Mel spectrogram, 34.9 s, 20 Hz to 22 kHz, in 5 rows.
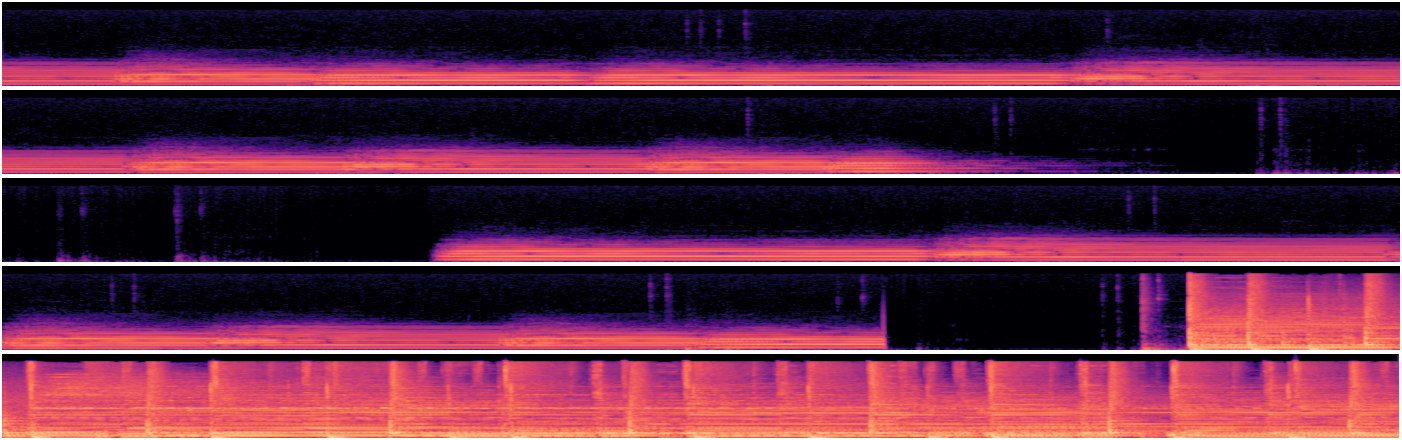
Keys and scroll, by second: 14.2 space, 25.1 space, 26.6 space.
